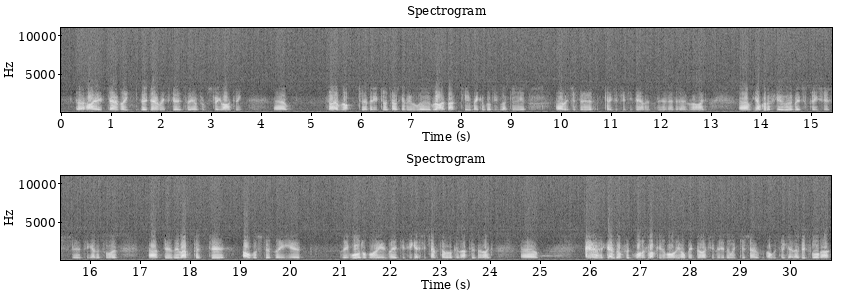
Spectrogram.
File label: Answerphone Message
